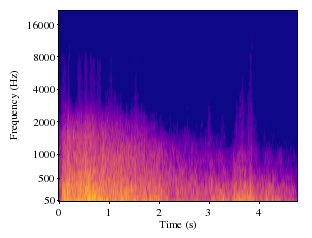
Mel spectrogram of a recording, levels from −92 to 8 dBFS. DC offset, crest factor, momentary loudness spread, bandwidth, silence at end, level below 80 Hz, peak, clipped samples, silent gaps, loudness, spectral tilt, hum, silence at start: under 0.1%; 20 dB; 24 LU; 2.6 kHz; 0.15 s; -24 dBFS; 0 dBFS; under 0.1%; none; -19 LUFS; -13.5 dB/octave; none; 0 s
